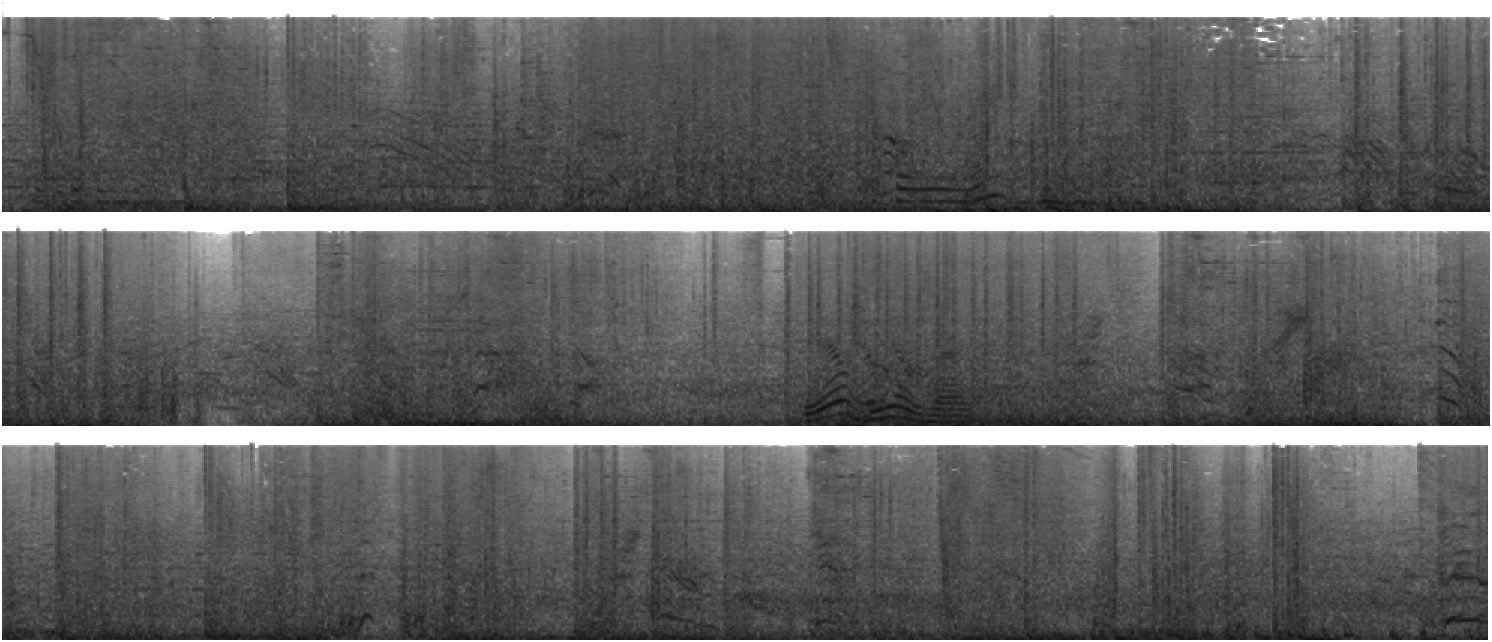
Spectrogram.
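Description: Game spells crackle, blast and explode in quick bursts.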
